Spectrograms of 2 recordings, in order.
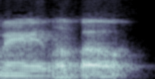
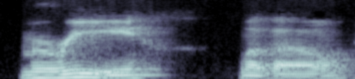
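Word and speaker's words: Marie Laveau: right I love learning and it's Marie just for the record no you pronounced it wrong oh no it's Marie lot as far as you know I can prove it prove it I will right after we're done recording okay Marie Lao that's better she's French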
